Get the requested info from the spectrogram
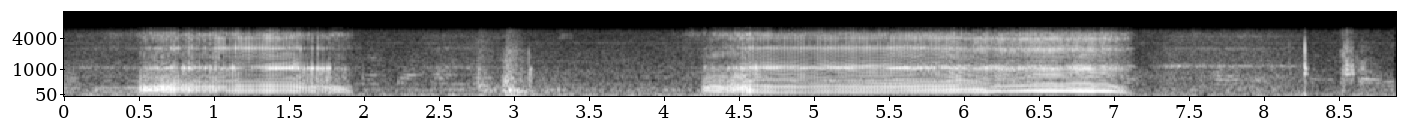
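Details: Adult man snoring while sleeping during work: two long, loud, rattling snores a few seconds apart, each with a coarse buzzing tone, separated by quieter breathing.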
